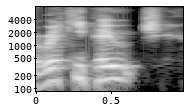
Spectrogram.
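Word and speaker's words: Riqui Puig: even with spanish commentary it'll be the catalan pronunciation ricky pooch well from now on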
